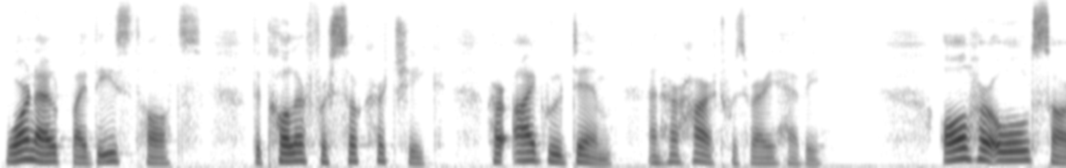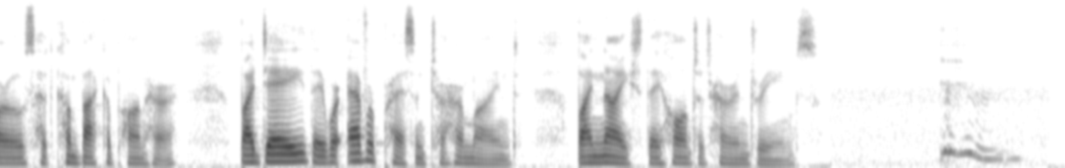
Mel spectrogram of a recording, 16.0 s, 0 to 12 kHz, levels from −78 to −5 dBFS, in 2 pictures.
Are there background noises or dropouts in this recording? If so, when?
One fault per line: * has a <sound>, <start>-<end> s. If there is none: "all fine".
* has a throat clearing, 15.0-15.7 s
